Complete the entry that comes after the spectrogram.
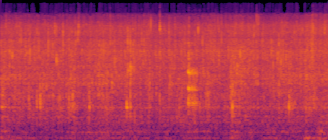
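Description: Spices and chicken fry together for biryani in a steady, dense sizzle, with small crackles and pops scattered through it and no talking.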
